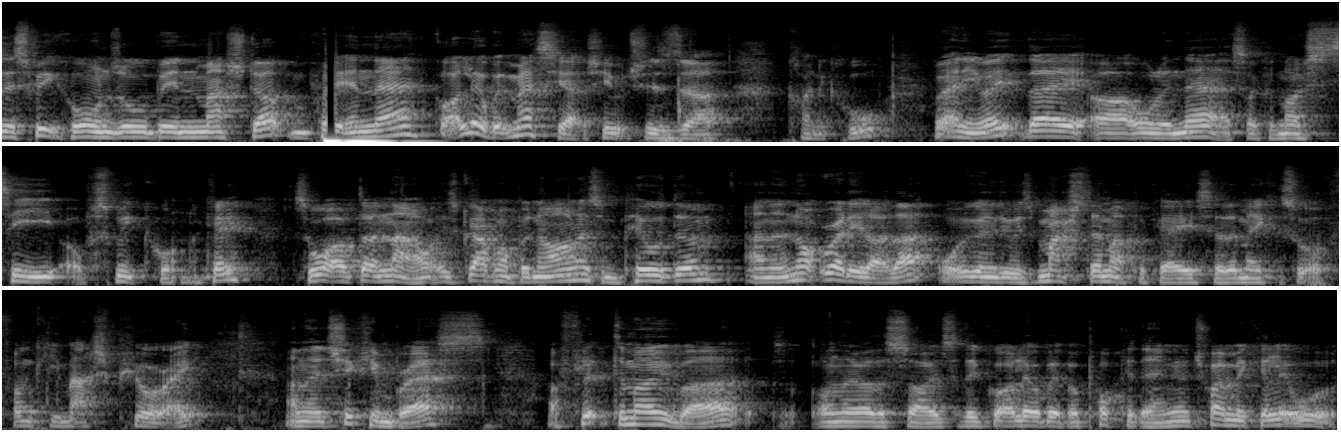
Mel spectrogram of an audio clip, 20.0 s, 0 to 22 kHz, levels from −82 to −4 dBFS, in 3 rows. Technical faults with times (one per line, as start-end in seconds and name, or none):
1.62-2.02 phantom power thump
